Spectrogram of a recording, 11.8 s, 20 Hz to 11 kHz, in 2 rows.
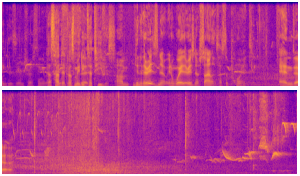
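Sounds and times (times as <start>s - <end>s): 
speech: 0.0s - 6.8s
birds singing outdoors during a walk: 0.0s - 11.8s
steady broadband noise: 0.0s - 11.8s.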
